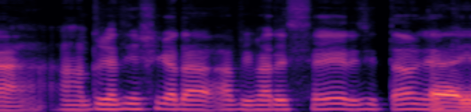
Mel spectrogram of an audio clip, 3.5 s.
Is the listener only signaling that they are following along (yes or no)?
no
